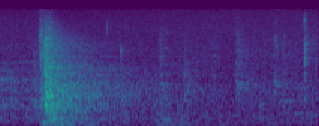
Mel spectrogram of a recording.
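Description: Over-the-range microwave door unlatching and swinging open: a single sharp clack about a third of a second in, then fading away.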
